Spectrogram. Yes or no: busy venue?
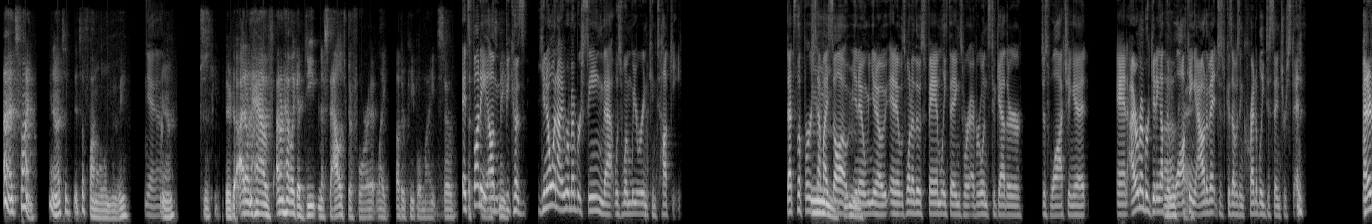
no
